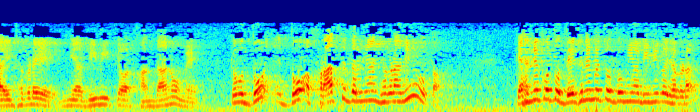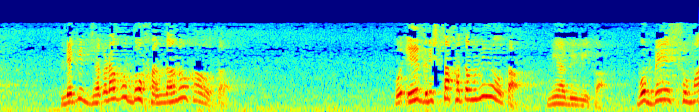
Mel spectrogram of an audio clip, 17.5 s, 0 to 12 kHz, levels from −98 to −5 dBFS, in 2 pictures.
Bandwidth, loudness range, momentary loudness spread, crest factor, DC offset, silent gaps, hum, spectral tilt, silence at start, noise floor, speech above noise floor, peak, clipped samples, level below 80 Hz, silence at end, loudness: 6.6 kHz; 4 LU; 21 LU; 20 dB; under 0.1%; none; none; -6 dB/octave; 0 s; -41 dBFS; 22 dB; -2 dBFS; under 0.1%; -44 dBFS; 0 s; -20 LUFS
